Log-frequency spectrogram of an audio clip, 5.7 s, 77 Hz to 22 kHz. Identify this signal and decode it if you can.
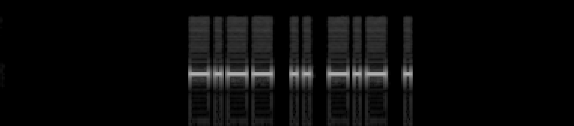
Morse code, heard as a keyed tone, about 19 wpm, 800 Hz. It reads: YIKE
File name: Alphabetical / Alphabetical mp3s / Ys @18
